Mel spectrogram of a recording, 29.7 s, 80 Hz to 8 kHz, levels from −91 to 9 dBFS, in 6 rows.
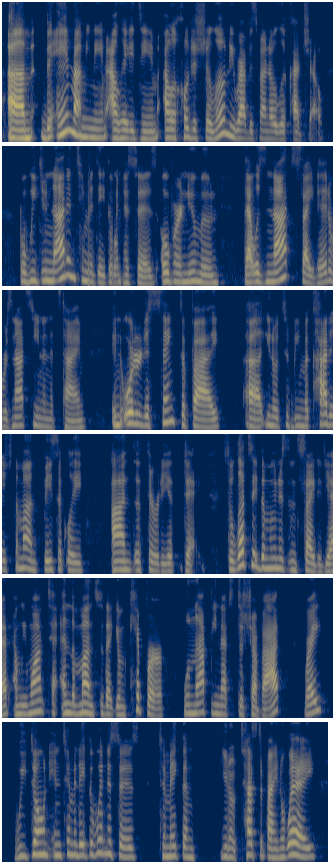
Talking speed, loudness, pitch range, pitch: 160 wpm, -29 LUFS, 165-210 Hz, 185 Hz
